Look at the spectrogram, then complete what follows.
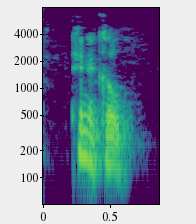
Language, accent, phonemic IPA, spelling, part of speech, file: English, Southern England, /ˈpɪnəkəl/, pinnacle, noun / verb, LL-Q1860 (eng)-pinnacle.wav
- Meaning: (noun) 1. The highest point 2. A tall, sharp and craggy rock or mountain 3. An all-time high; a point of greatest achievement or success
